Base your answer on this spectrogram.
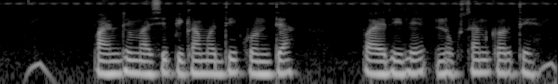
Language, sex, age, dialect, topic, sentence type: Marathi, male, 18-24, Varhadi, agriculture, question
